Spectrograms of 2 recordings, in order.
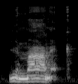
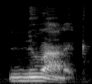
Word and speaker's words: mnemonic: so today's word is pneumonic now the m is silent in pneumonic so even though it looks like it should beic no it's pneumonic which is M NE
